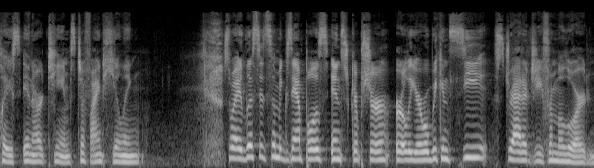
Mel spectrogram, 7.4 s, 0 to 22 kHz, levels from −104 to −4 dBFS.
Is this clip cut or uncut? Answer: uncut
